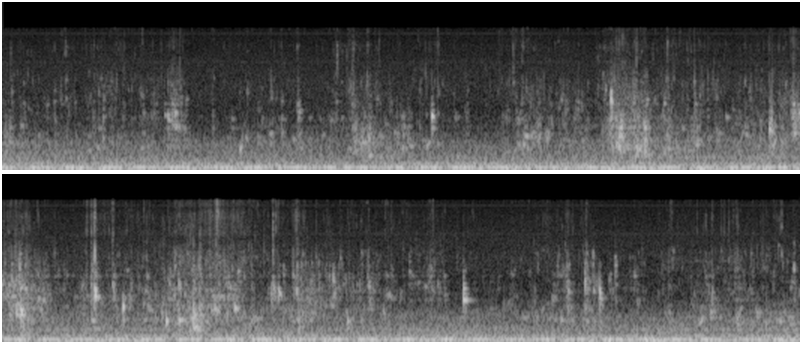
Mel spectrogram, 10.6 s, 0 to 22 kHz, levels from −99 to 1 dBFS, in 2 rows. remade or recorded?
recorded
